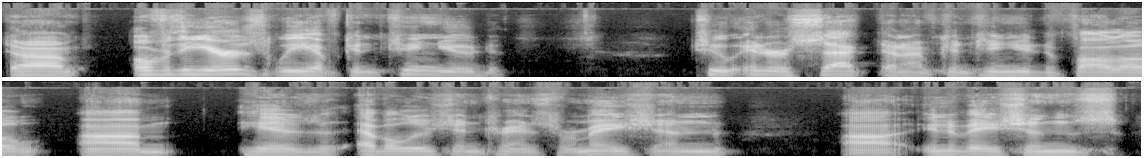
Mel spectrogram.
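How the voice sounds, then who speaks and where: An older man hosting a casual interview, talking haltingly with speech impeded by a swollen mouth. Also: mid-range voice, vocal fry, sharp tone, dry recording. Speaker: interview show host. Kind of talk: casual chat.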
